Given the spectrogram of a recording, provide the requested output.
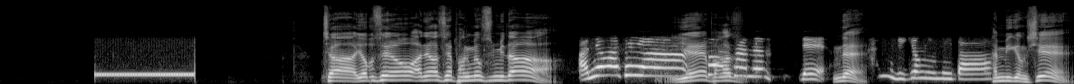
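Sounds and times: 
telephone tone as a call is placed: 0.9s - 2.0s
speech: 3.2s - 10.7s.

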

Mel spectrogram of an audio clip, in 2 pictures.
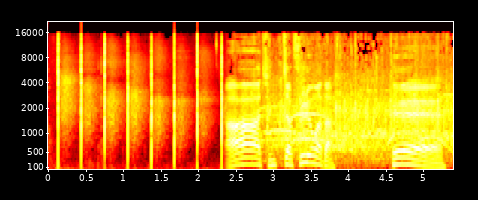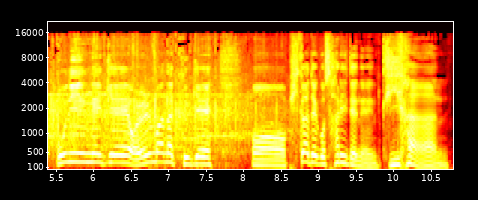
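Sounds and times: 
sharp crisp hand claps: 0.0s - 8.6s
speech: 2.4s - 4.0s, 4.6s - 10.8s.

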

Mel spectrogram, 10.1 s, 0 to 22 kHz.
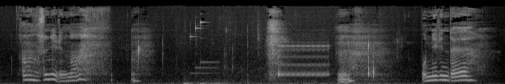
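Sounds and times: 
speech: 0.4s - 2.0s, 6.8s - 7.3s, 8.5s - 9.6s
electronic telephone beeps: 5.6s - 6.6s.

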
